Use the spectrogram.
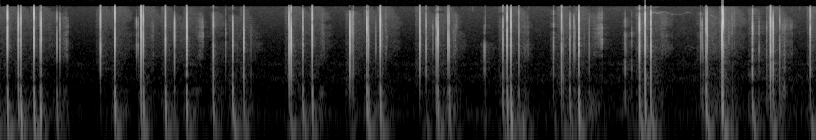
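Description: Medium-length natural nails tap and scratch the flat bottom of a medium, faceted white plastic bowl with a recycling mark, turned upside down, hollow and empty, resting on a yellow base beside a black microphone. Many quick, sharp clicks in uneven bursts, each with a bright attack and a short hollow low body, die away almost at once, with soft scratchy rustles between them.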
